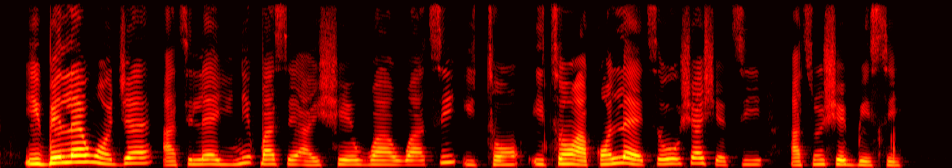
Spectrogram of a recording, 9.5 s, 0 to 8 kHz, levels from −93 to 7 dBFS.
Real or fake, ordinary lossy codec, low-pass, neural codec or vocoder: real; none; none; none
